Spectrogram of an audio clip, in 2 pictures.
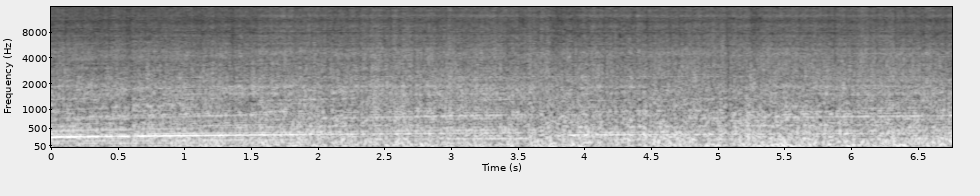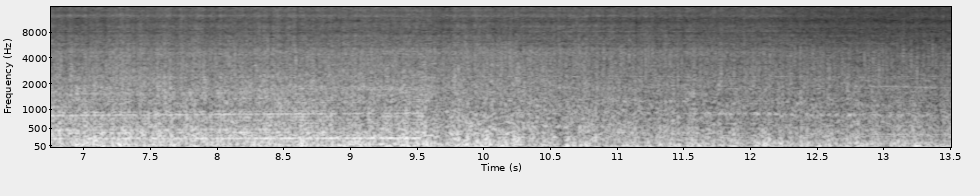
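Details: CFMOTO Ibex 450 riding after TEAM MSC ECU tune, which fixed surging and jerking between 3500 and 5500 rpm: engine note climbs steadily through the midrange without hunting or surging, under heavy wind rush; pulls smoothly, runs clean.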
